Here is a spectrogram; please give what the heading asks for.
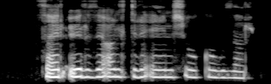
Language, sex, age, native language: Icelandic, female, 8, Icelandic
